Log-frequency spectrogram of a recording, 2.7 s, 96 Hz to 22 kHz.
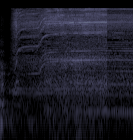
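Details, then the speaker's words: High-speed dental handpiece spinning up, cutting steadily, then easing off while sinking the bur ~1 mm for occlusal depth orientation grooves from cusp tips. Typodont mandibular first molar (#36), full veneer crown preparation. "So you start from the cusp tip and go down and sink the burr completely inside, so that our depth orientation grooves would be about 1 millimeter in all the places."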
